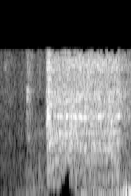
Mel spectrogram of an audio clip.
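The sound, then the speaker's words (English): A Ford Galaxy car engine cranks briefly as it is started with a key, then catches and roars to life, settling into a loud, steady running rumble. No one speaks. “And he was absolutely certain that if he ever saw another car like this, it was a Ford Galaxy, that he could walk up with the key in his pocket, put it in, and start it up.”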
